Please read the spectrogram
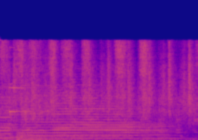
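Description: A small band playing a slow piece in long held chords, moving to a new chord about a quarter second in that then fades slowly.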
